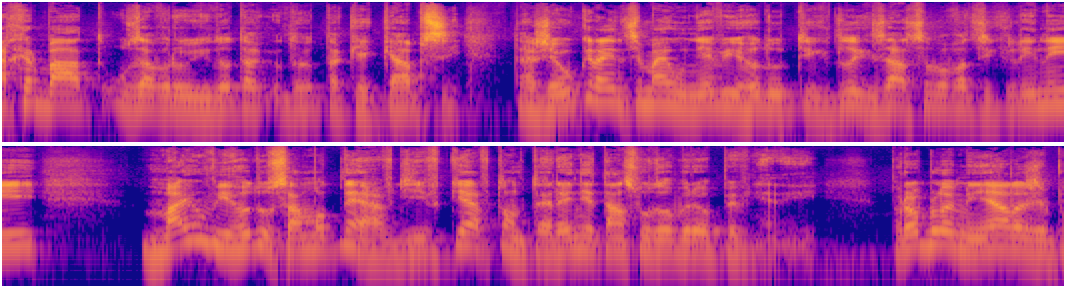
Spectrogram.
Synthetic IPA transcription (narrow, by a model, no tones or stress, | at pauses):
xr̩baːt̪uzaʋɾujiɣd̪ɔad̪ɔt̪akɛjkapsit̪aɡʒɛukɾajint͡simajuːɲɛʋiːɦɔd̪ut̪iːɣd̪l̩ɦiːɣzaːsɔbɔʋat͡siːɣlinijiː | majuːʋiːɦɔd̪usamɔt̪nɛːavɟiːfkiaft̪ɔmt̪ɛɾɛːɲɛt̪amsuːd̪ɔbɾɛɔpɛʊɲɛ̰nḭːpɾɔblɛːmjɛalɛʒɛp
